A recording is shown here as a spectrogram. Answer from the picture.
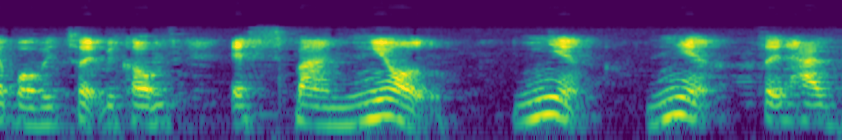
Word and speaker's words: español: the near sound near so when we're saying espanol we don't say español like a regular n it has a tilde above it so it becomes espanol yeah yeah so it has that near strong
